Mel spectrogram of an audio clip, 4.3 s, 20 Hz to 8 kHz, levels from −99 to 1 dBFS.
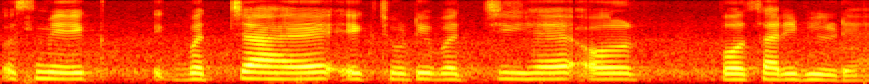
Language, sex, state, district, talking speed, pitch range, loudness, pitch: Hindi, female, Uttar Pradesh, Shamli, 180 wpm, 205-225 Hz, -18 LUFS, 215 Hz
